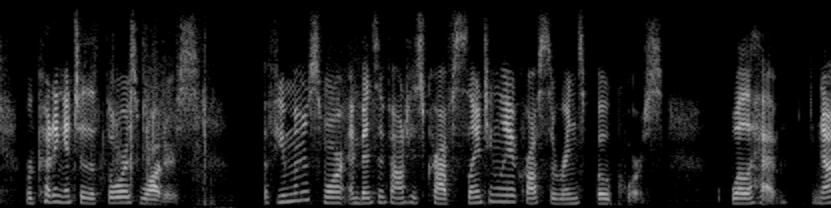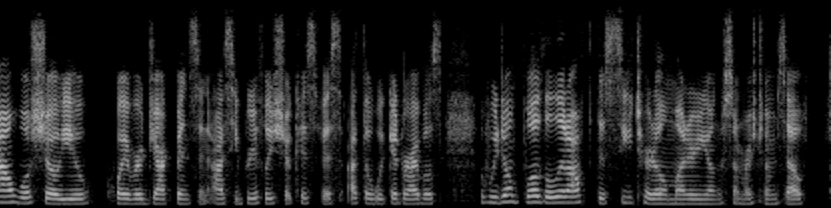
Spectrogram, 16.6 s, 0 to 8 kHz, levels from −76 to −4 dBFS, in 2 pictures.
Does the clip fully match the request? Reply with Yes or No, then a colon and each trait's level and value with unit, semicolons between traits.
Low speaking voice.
No: high, 195 Hz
